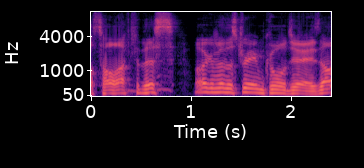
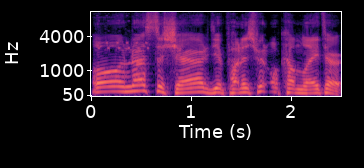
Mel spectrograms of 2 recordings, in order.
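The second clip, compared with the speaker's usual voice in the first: put-on Scottish accent; 2 semitones higher than usual. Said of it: "most Scottish German ever to exist".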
